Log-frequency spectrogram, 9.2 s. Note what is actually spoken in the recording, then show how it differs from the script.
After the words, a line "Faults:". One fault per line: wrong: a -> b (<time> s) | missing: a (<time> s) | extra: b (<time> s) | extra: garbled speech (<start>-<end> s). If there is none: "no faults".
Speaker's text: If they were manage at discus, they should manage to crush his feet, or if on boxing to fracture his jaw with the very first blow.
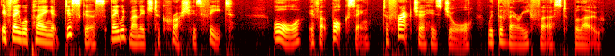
If they were playing at discus, they would manage to crush his feet, or if at boxing to fracture his jaw with the very first blow.
Faults:
wrong: manage -> playing (0.4 s)
wrong: should -> would (1.8 s)
wrong: on -> at (4.8 s)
